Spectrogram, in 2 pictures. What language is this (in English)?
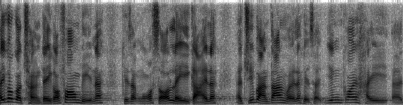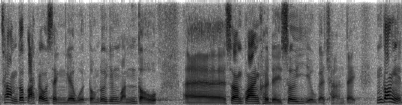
Cantonese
